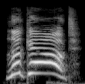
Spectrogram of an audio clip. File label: lookout, teen girl voice; survivor voice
